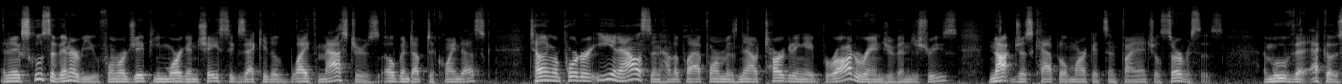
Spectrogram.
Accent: American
